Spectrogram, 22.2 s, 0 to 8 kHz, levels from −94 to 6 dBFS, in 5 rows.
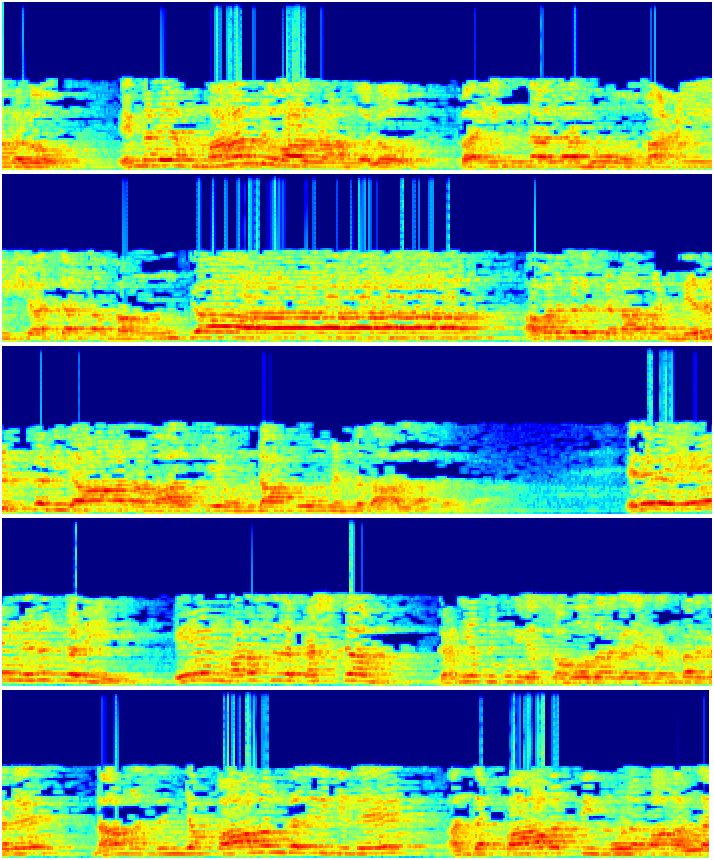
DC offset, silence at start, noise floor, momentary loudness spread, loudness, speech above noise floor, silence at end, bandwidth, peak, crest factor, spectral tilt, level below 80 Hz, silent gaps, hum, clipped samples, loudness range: under 0.1%; 0 s; -47 dBFS; 10 LU; -11 LUFS; 37 dB; 0 s; 6.6 kHz; 0 dBFS; 10 dB; -6.5 dB/octave; -52 dBFS; none; none; 0.2%; 5 LU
